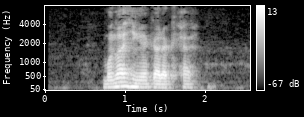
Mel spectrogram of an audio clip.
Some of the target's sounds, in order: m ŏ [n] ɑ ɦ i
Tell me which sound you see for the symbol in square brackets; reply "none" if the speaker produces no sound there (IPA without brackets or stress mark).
n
